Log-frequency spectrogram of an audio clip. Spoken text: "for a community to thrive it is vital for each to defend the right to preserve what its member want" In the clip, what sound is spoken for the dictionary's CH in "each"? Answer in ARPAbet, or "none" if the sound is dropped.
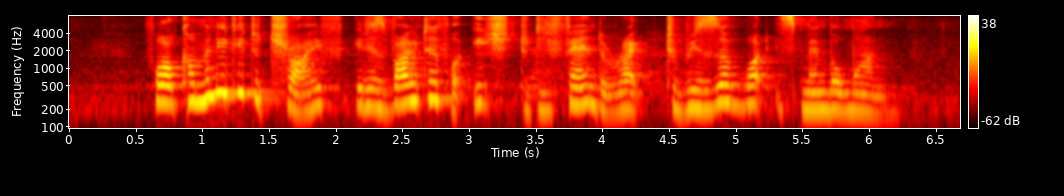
CH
